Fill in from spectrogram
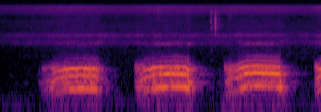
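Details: Male pouter pigeon cooing to the female for mating: three deep, sustained coos about a second long at a steady pace, with the start of a fourth.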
